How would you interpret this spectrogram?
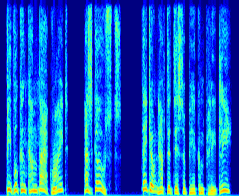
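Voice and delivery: high, eager questioning; urgent young character voice; insistent boy Harry. Acted. Voices Harry pressing Nick.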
